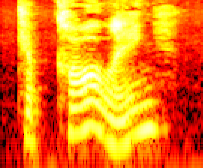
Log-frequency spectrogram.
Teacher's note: might drop it kept you always say the t there but you have another stop sound after as in kept calling you might actually drop the t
